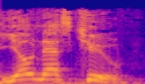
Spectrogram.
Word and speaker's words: Ionescu: First off, I want to say that is how you say her last name. It's Ionescu. We've been saying it wrong for quite some time.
